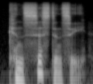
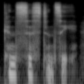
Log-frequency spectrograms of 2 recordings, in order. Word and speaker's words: consistency: But first, let's do a short pronunciation challenge with the word consistency. This is a tricky one because it has many syllables. Let's break the word down together. Repeat after me. Con-sis-ten-cy.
